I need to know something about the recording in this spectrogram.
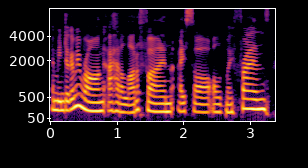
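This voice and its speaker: A young woman hosts her own casual solo podcast, chatting and gushing with heavy use of "like." Her voice is fairly low, clear and resonant, a little fast, recorded in studio quality with no echo.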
